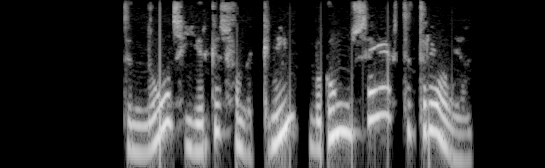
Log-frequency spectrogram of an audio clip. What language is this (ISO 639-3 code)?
fry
